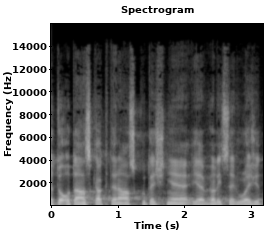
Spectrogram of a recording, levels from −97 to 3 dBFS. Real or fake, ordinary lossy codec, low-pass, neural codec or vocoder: fake; MP3, 96 kbps; 14.4 kHz; codec, 44.1 kHz, 7.8 kbps, DAC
